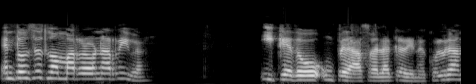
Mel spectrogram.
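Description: There are very wide swings in this woman's pitch. She keeps a moderate pace. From Mexico City. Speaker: podcast host. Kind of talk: casual chat. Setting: late-night recording.

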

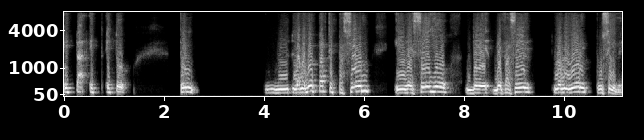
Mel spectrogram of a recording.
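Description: The speaker talks at a very slow pace with long, frequent pauses and ordinary pitch variation. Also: man, fairly high pitch for a man, very even loudness. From Chile. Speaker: winemaker. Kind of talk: casual interview.

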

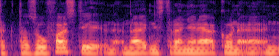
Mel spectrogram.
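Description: A man at medium pitch, speaking at a moderate pace. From Czechia, northern Moravia (Jeseník). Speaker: architectural photographer. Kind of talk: interview. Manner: energetic; halting, with repetitions.

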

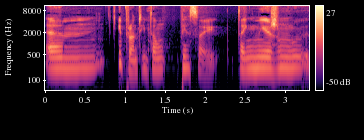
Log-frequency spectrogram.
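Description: The recording is very clean with a silent background and a dry, close sound with no echo, as a woman speaks with a fairly high pitch and a dark, mellow tone. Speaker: podcast co-host. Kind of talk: casual chat.

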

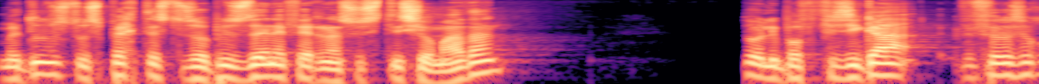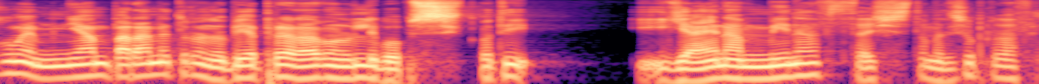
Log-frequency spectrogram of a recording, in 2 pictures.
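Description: A man with a Cypriot accent, medium pitch and a dark, mellow tone, fairly quick pace and ordinary pitch variation, on a very clean, dry, close recording with a silent background and no echo. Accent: Cypriot Greek. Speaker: football podcast host. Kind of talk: casual chat.

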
